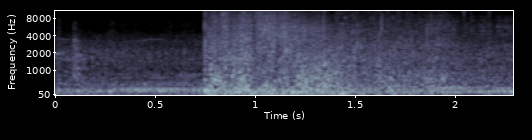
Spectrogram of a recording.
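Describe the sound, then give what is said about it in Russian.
A grenade explodes in a basement: a sudden loud blast cuts in partway through, then a dense, sustained rumbling roar slowly fades. “Один бандит бросает в подвал гранату.”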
